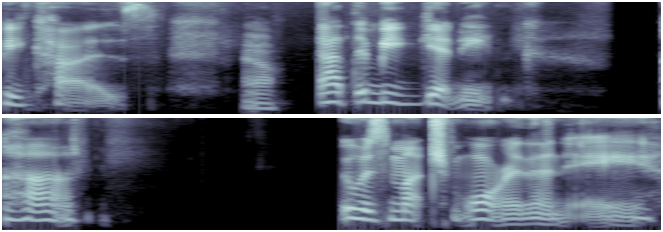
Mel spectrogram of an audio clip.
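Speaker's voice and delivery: slow, swooping, tearful speech, crying through words. Talking about the early days of helping Siobhan, crying while talking. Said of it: "i don't know why i'm crying so much".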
